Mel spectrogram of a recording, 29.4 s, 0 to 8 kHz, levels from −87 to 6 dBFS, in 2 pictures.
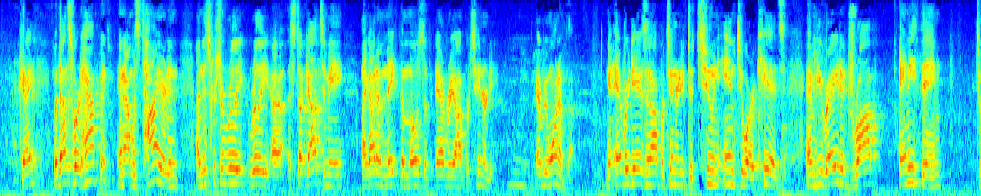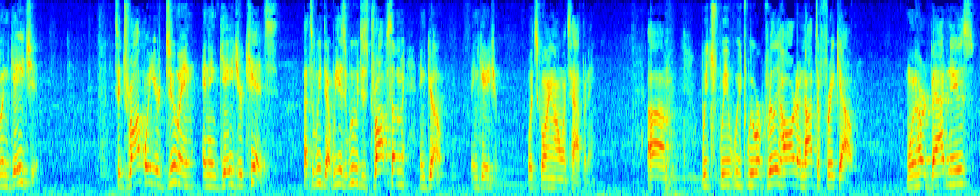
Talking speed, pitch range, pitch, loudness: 200 wpm, 175-210 Hz, 190 Hz, -18 LUFS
